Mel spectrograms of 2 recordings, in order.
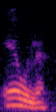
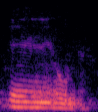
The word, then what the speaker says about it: Euler: Se le conoce como identidad de Euler.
